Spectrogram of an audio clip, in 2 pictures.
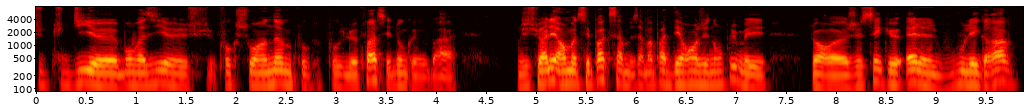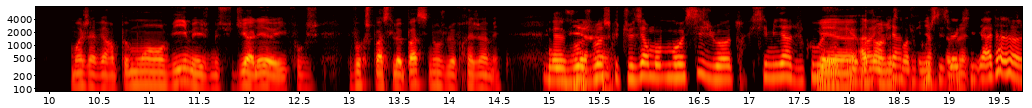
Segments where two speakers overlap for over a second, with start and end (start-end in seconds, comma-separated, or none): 17.6-19.2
